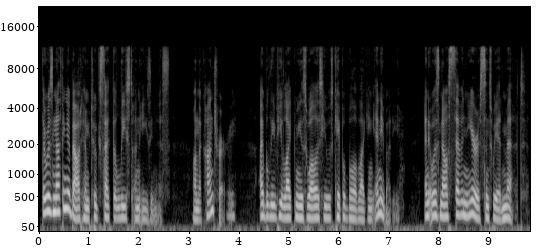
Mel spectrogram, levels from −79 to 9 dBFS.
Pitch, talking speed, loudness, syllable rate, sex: 175 Hz, 225 wpm, -18 LUFS, 7.0 syllables/s, female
